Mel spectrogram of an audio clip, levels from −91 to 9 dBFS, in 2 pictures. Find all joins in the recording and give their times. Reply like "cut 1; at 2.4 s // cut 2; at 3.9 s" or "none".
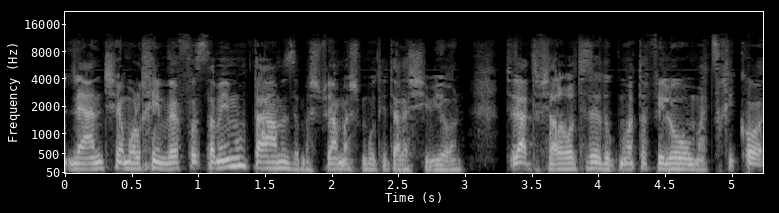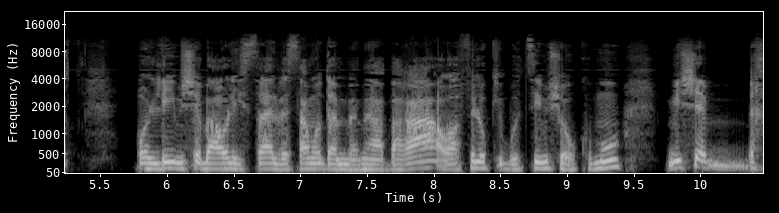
none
